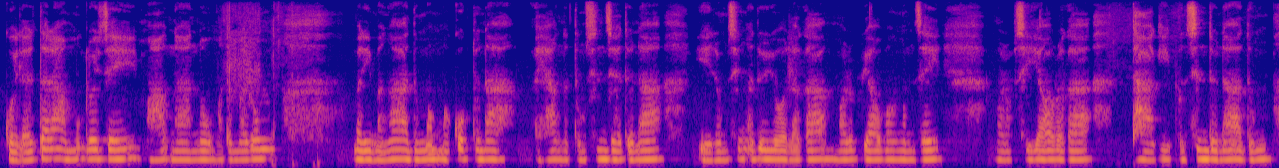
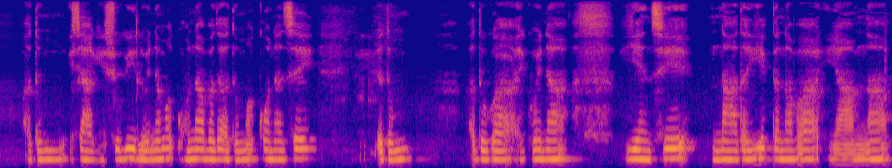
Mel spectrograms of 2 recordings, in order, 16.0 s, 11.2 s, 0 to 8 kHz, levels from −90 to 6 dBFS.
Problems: background sounds at intervals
